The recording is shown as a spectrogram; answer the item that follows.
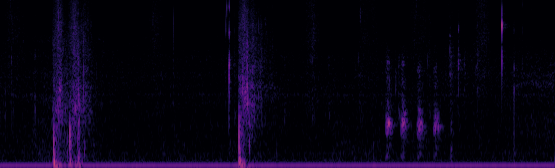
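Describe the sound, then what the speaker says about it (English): Minecraft chickens in the FoolCraft modpack give a few short, clipped clucks, two sharp bursts followed by a quieter run of small clucks and a final peep, alone with no talk. "Okay, move over, chicken."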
